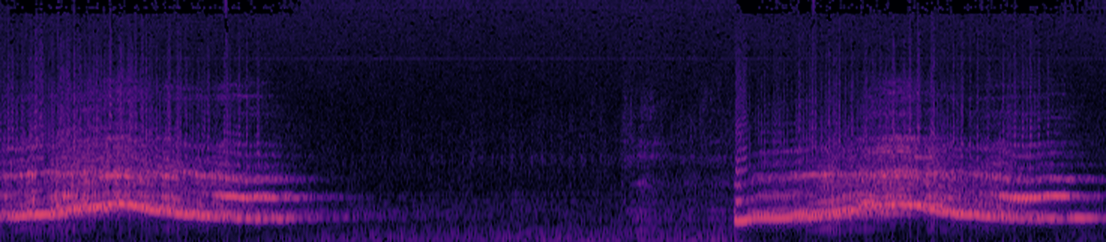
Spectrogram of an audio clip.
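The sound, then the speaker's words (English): A hyena gives two long slow whoops, calls carrying information from one individual to others, each a loud rising and falling hoot separated by a few seconds of quiet, with no voices present. “We also have what's called a slow whoop, and it's providing information from one individual to others.”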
